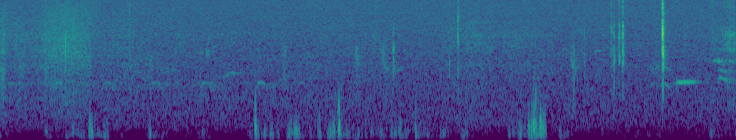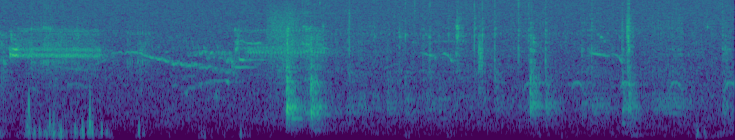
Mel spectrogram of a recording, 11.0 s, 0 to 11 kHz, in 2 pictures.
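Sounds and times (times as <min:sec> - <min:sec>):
scratchy rustle: 0:00.0 - 0:00.8
bird calling: 0:04.6 - 0:11.0.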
